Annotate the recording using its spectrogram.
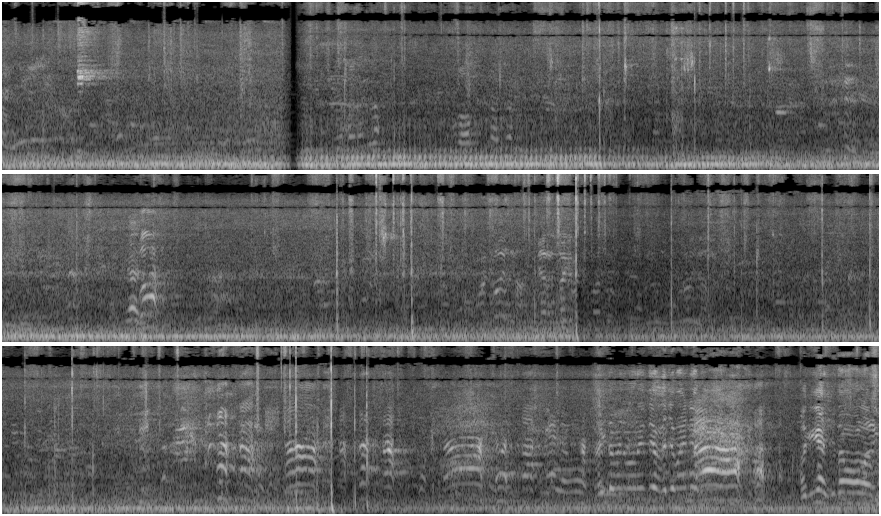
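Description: Sounds of an outdoor futsal game: players calling out and a few sharp ball kicks over a steady low rumble, with the voices busier near the end.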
